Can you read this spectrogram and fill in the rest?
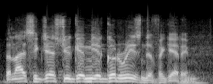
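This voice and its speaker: A man's voice: medium pitch, sing-song, racing, a bit bright. A man as a wisecracking private detective who narrates and talks in a 1950s radio drama. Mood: wry. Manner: wry, wisecracking, hard-boiled. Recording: vintage radio broadcast with music.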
